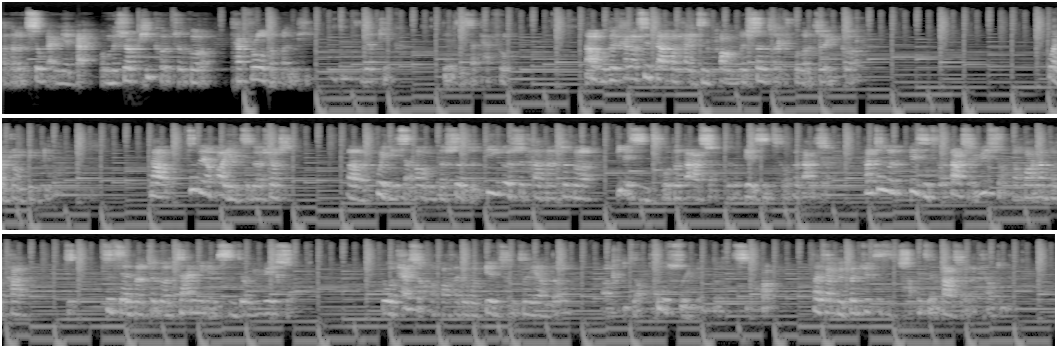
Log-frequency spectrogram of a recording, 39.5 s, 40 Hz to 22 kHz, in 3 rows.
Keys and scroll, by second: 8.6 F4, 11.2 F4.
